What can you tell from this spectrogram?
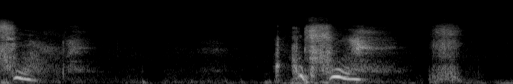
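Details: Person using chhinkni snuff for the first time: loud, forceful sneezes, each preceded by a sharp inward gasp, then a shorter final sneeze; snuff-induced sneezing.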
